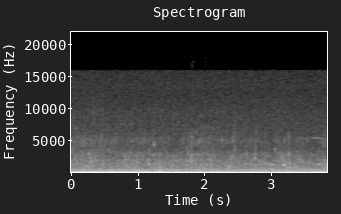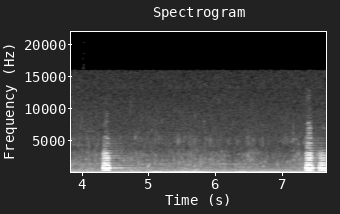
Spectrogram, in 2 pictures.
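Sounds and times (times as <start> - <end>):
trumpeter swan honking near a lake in Wisconsin: 4.2 - 4.9, 7.3 - 7.6.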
